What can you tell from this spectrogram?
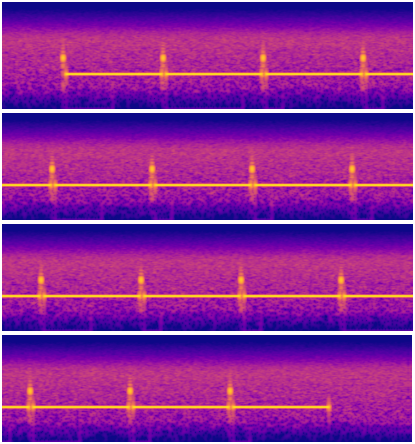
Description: Radio time signal (WWV, Colorado), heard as ticks, one a second, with radio static.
